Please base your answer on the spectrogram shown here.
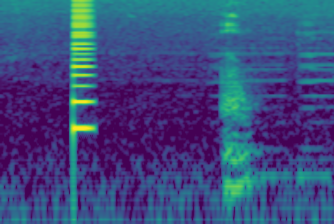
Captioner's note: loud platform disappearing noise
